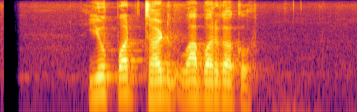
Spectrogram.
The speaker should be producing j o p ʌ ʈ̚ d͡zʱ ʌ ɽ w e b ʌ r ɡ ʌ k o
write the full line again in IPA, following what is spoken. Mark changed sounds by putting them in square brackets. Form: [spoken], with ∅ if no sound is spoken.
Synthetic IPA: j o p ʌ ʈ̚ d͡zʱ ʌ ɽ w [a] b ʌ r ɡ ʌ k o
